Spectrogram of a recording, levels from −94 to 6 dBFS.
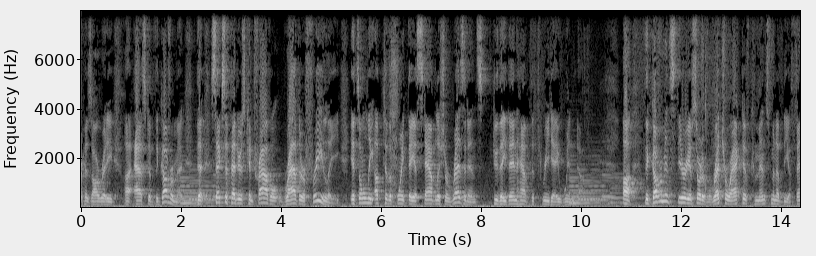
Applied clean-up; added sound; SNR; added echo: none; Piano; 15 dB; none.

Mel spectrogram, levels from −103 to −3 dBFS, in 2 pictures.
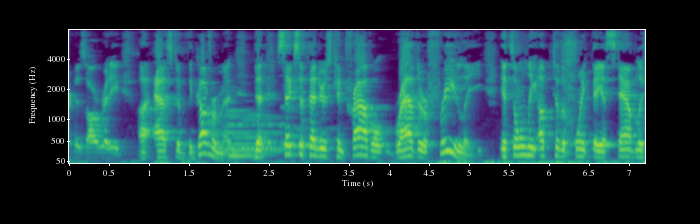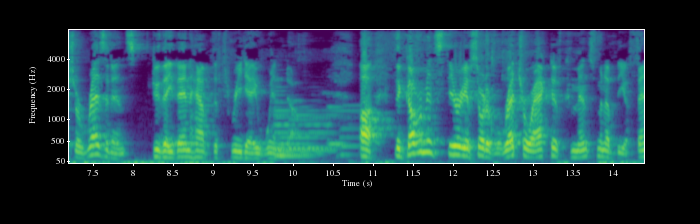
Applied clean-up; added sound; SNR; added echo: classical method log-MMSE.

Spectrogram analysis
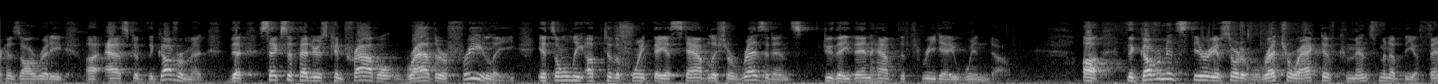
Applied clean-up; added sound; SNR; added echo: none; none; none; none.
